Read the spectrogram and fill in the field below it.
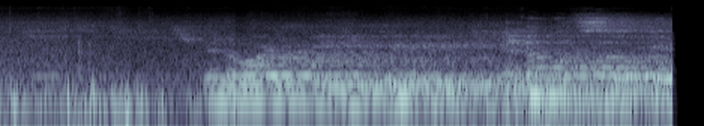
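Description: A man sings through a microphone in a large echoing hall.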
